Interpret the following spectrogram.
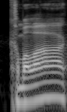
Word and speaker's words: Kamala: this to me is it Kam Kamala Kamala Kamala Kam Kamala what how what say malamala mamala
